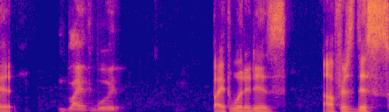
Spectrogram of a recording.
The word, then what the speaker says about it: Bythewood: Bythewood.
